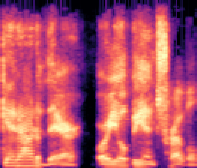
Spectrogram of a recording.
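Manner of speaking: loud theatrical whisper. Narrating a game scene as a wizard statue pops from a hatch: stage whisper. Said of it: "stage whispers".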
